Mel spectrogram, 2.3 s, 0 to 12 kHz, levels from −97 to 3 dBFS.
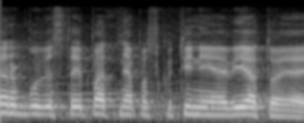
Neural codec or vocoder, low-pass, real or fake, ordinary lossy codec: none; 9.9 kHz; real; MP3, 96 kbps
